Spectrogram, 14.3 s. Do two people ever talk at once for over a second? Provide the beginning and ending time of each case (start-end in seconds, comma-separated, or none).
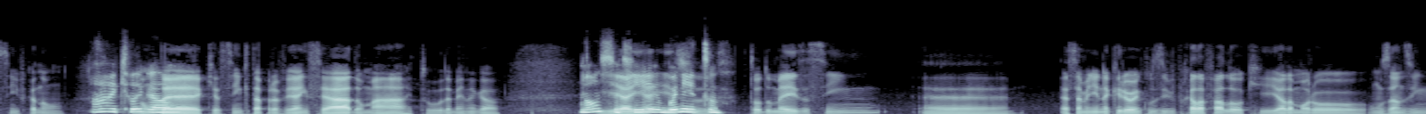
5.9-7.2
